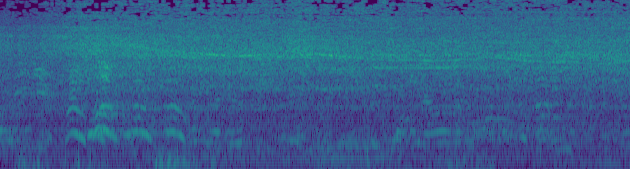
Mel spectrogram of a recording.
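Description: Many voices shouting short overlapping calls during open rugby play, over a steady rushing hiss that swells through the middle.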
